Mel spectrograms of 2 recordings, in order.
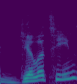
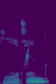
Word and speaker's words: guillotine: A guillotine. So I won't enter her room. Whoa. That girl has issues. I honestly wonder why we were ever together at all. It's actually pronounced guillotine.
